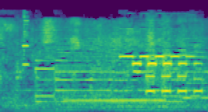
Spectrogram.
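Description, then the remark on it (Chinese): A telephone rings with a steady electronic tone that breaks into short repeated beeps, over a bustling background of indistinct voices and office clatter in a busy, hectic office workplace. “到达忙碌紧张的办公地点，”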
